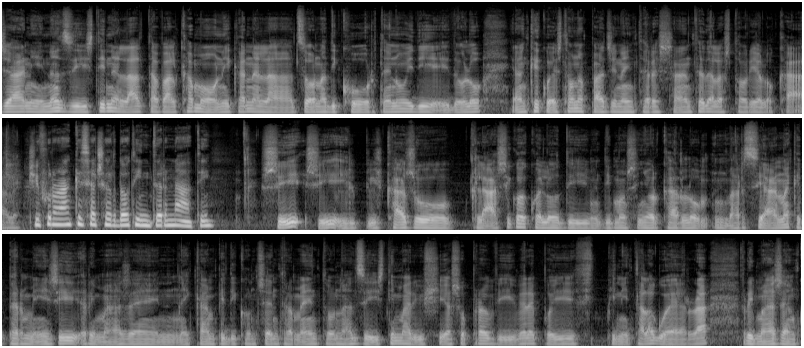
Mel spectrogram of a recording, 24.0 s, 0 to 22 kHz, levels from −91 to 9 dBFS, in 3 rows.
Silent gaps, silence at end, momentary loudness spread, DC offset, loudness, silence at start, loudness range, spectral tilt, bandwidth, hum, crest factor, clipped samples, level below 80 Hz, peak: none; 0 s; 11 LU; under 0.1%; -23 LUFS; 0 s; 8 LU; -5.5 dB/octave; 17.5 kHz; none; 20 dB; under 0.1%; -46 dBFS; -2 dBFS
